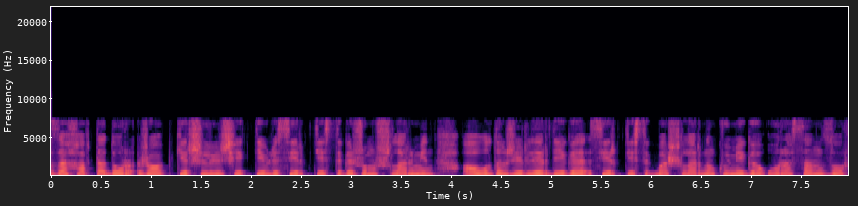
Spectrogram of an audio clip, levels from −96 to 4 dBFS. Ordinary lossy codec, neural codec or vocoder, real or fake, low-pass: none; none; real; 7.2 kHz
